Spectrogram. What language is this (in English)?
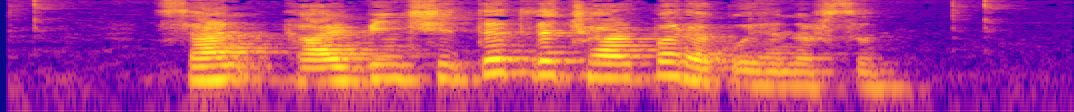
Turkish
